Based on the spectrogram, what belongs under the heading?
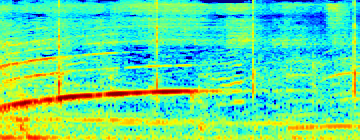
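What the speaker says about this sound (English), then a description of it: "Can you make your siren play hot to go?" A police car siren at the Nevada Day parade, a loud rising wail sounding close by that sweeps upward and holds, with crowd noise beneath and no talk over it.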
